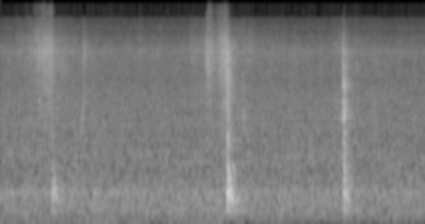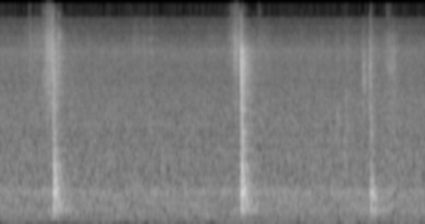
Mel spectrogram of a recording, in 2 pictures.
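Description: Sharp knife chops through an onion on a cutting board in a home kitchen, six separate crisp cuts spaced one to two seconds apart, close and fairly quiet with no talking.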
